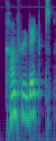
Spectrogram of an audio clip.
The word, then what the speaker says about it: contradict: It's contradict. Contradict, the stresses on the last syllable, as you can see here, you know.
